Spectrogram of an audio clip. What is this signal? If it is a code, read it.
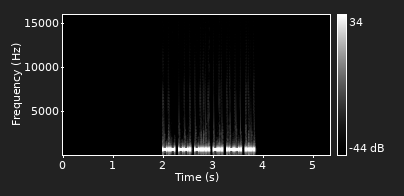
Morse code, heard as a keyed tone, about 48 wpm, 700 Hz. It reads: KG6DPH
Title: USA Call Signs - 6 Characters - 45wpm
